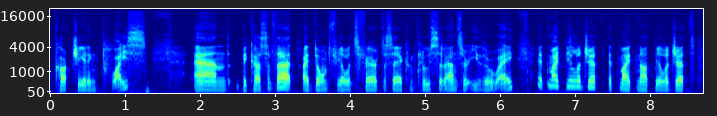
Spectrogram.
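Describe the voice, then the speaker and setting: In this laid-back Q&A monologue, a young Norwegian host in his late teens answers viewer questions, restarting phrases a lot and getting louder and softer in lively bursts of emphasis. He speaks chattily in a voice on the high side, with no room sound.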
